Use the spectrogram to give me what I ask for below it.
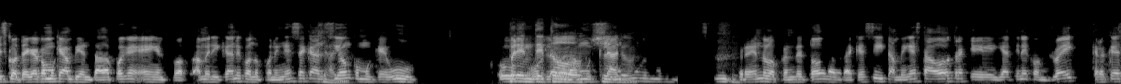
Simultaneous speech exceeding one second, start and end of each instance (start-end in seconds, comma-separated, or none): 5.1-6.4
